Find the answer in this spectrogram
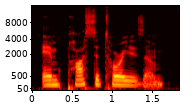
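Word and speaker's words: impostorism: Basically, impostatorism. That's how you say it.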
